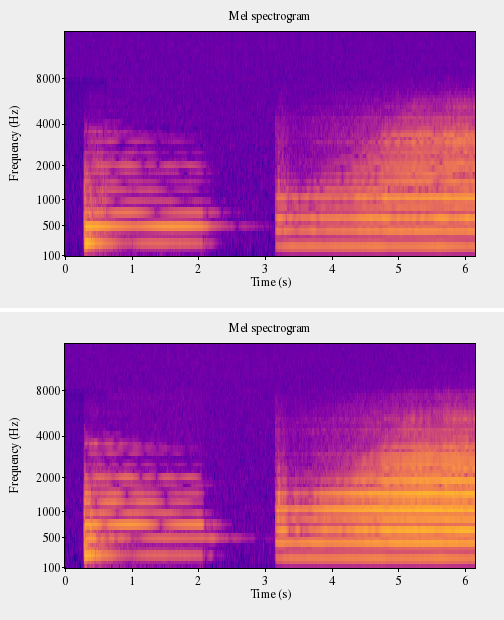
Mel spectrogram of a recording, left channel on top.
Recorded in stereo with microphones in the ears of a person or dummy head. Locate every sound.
0.3 s a piano: 5° right (ahead or behind), 1.6 m
3.1 s a trumpet: 15° right (ahead or behind), 2 m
